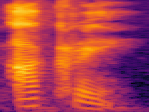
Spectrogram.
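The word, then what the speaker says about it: ἄχρι: You pronounce it Acre.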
